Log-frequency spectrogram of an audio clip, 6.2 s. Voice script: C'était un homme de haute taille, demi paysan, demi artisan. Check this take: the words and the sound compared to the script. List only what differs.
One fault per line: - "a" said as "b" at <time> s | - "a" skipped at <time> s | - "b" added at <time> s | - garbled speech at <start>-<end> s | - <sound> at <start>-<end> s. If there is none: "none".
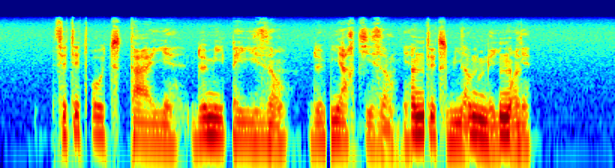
- "un homme de" skipped at 0.9 s
- dropout at 3.3-3.3 s
- garbled speech at 4.0-5.3 s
